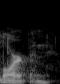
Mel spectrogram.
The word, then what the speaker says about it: Lorpen: Okay, and then you have how do you pronounce that? – That's Lorpen? – Lorpen, yeah.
